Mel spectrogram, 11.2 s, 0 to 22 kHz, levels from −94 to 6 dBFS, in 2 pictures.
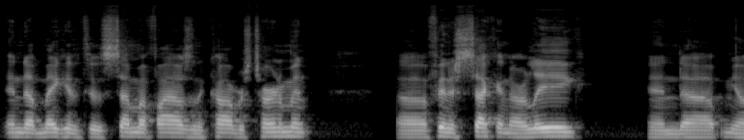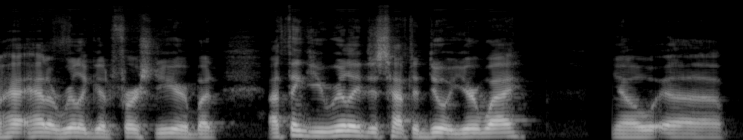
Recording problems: none

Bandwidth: 18.5 kHz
